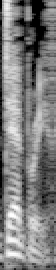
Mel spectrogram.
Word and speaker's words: debris: What about the debris and segue? Debris has a silent s sounding like db r e.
